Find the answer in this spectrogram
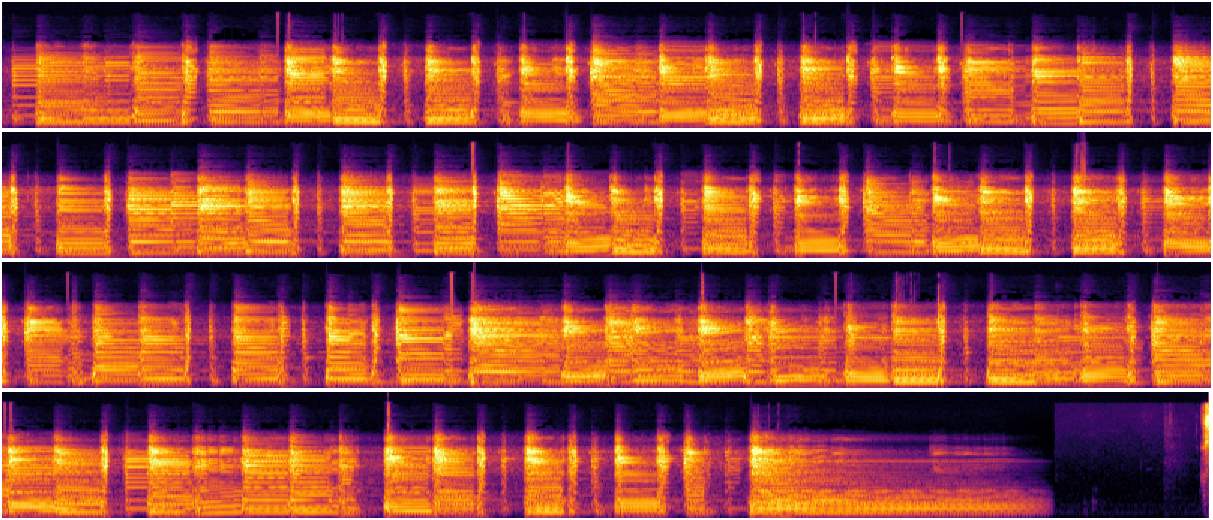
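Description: Electric guitar with the bridge pickup through a tube amplifier, playing one continuous riff of quickly picked notes: first on a Squier Affinity Telecaster, then partway through on a Fender Esquire Relic Custom Shop. It ends on a held chord.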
